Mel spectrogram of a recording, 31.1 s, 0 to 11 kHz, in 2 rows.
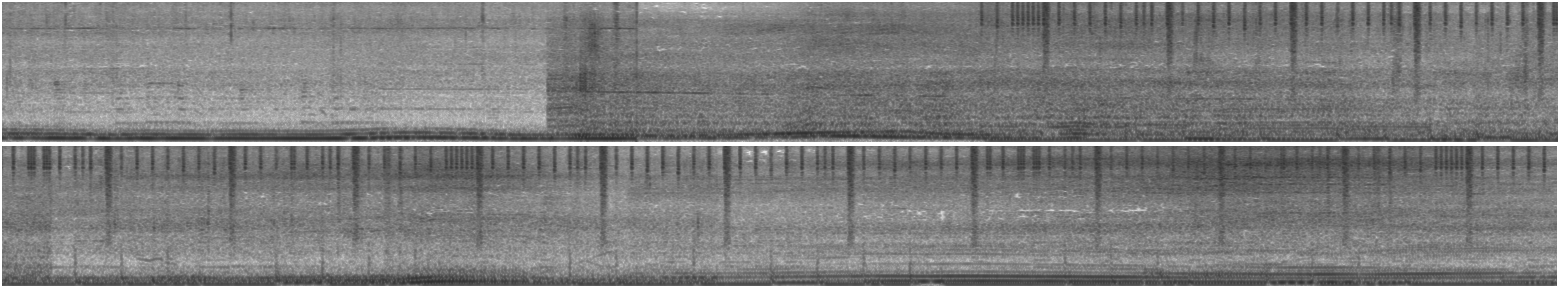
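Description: A succession of cars driving past one after another, each engine revving up and falling away as it pulls off, with sudden changes between passes. It opens with a BMW E90 M3's V8. Music plays underneath.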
